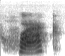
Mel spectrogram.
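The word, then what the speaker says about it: craic: So this is pronounced crack. It is a Scottish word.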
